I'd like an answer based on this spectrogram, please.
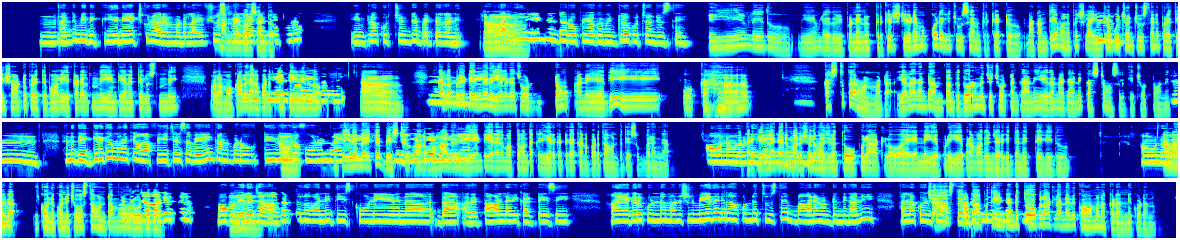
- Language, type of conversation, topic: Telugu, podcast, ప్రత్యక్ష కార్యక్రమానికి వెళ్లేందుకు మీరు చేసిన ప్రయాణం గురించి ఒక కథ చెప్పగలరా?
- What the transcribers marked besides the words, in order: other background noise; in English: "హండ్రెడ్ పర్సెంట్"; in English: "లైవ్ షోస్‌కి"; tapping; in English: "స్టేడియంకు"; in English: "షాట్"; in English: "బాల్"; in English: "క్లియర్‌గా"; in English: "సెలబ్రిటీలని రియల్‌గా"; giggle; in English: "ఫీచర్స్"; in English: "బెస్ట్"; in English: "డీటెయిలింగ్‌గా"; in English: "క్లియర్ కట్‌గా"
